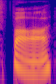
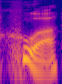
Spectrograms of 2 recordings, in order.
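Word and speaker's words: 花: mulan's family name is pha which is the cantonese pronunciation of hua which is the mandarin pronunciation both of which are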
